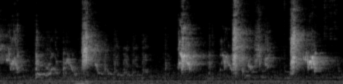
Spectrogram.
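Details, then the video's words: Budgerigars singing and chirping: scratchy warbled notes mixed with four loud harsh squawky chirps, spaced about a second apart. "Most Beautiful Bugies Song | Bugies Singing and Chirping"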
